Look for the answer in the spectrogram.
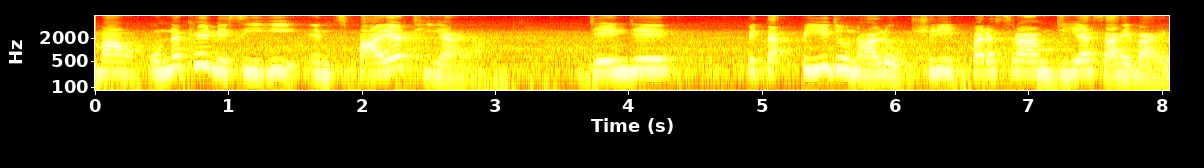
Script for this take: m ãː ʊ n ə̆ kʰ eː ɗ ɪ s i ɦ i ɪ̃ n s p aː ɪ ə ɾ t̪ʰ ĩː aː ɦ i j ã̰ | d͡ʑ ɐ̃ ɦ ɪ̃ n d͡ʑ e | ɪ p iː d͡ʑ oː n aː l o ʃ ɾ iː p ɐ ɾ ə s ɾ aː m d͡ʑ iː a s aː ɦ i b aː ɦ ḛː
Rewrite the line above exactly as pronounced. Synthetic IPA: m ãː ʊ n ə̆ kʰ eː ɗ ɪ s i ɦ i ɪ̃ n s p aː ɪ ə ɾ t̪ʰ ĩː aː ɦ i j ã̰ | d͡ʑ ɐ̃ ɦ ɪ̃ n d͡ʑ e | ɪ p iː d͡ʑ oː n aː l o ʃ ɾ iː p ɐ ɾ ə s ɾ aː m d͡ʑ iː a s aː ɦ ɪ b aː ɦ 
